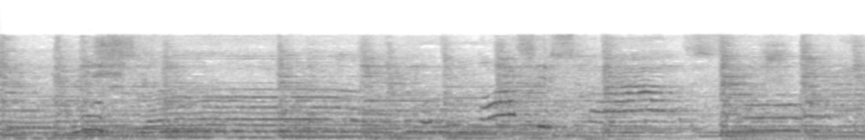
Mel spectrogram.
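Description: A woman singing a slow melody, her voice gliding between notes, to a strummed acoustic guitar.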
